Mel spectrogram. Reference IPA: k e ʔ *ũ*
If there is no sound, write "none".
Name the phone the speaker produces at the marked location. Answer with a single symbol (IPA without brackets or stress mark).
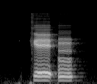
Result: ũ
